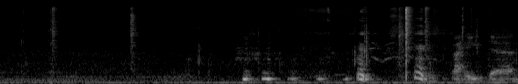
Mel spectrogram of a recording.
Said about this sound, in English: Alright, we're looking through our cards right now.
